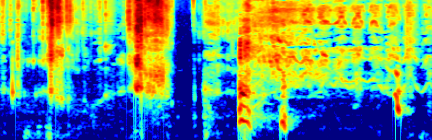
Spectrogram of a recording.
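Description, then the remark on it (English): Popcorn with cheese, eaten as the chips in chips and cheese, being crunched and chewed: a few sharp, crackly bites followed by squeaky, wet chewing sounds, fairly loud with pauses between and no talking. “Popcorn is not a good chip for chips and cheese, man.”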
